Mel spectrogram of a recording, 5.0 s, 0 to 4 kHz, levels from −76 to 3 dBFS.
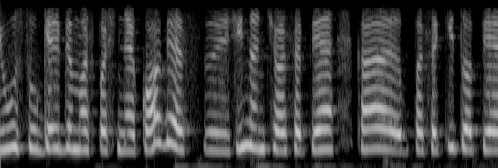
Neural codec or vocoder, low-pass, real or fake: none; 3.6 kHz; real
